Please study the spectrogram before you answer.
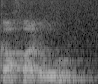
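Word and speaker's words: كَفَرُوا: If I add a vowel at the end of this word, kafa, ru, and put an alif with a circle. Alif with a circle means don't read the alif.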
